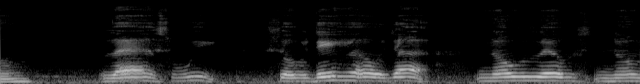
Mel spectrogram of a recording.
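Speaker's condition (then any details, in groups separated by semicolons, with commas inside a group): ALS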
